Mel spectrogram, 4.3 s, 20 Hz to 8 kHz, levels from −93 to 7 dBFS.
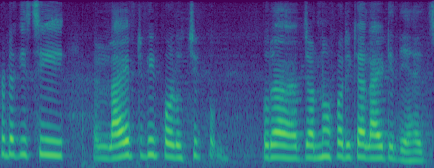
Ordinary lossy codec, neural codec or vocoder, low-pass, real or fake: none; codec, 16 kHz, 0.8 kbps, ZipCodec; none; fake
